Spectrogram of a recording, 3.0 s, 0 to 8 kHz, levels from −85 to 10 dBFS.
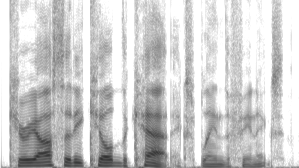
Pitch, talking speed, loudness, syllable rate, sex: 120 Hz, 140 wpm, -16 LUFS, 5.2 syllables/s, male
